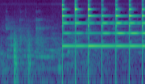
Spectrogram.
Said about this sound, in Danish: Jeg rejser mig lige op igen. Nu slår jeg lidt på glasset.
